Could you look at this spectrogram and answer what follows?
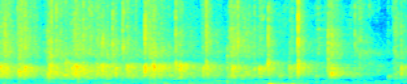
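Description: Audience applauding, a dense patter of many hands clapping that thins out and fades toward the end.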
